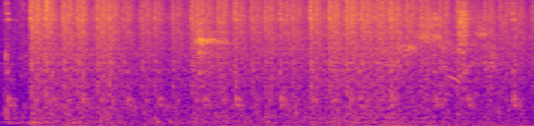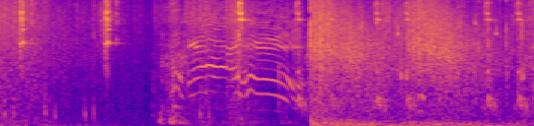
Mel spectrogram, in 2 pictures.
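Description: Video game gunfire crackles in dense, continuous bursts with booming impacts, pausing briefly near the middle before resuming loud, with faint voices mixed underneath.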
